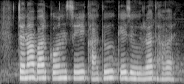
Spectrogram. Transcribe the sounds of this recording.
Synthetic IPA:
t͡ʃənaːbaɾkoːnsekʰaːt̪uked͡ʒəɾuɾət̪ɦɐʋa

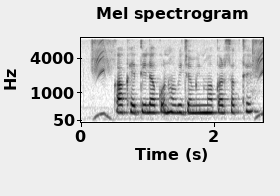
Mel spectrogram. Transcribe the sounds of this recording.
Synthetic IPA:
kakʰeːt̪ilakʊnɦõbʱid͡ʒəmiːnmãkəɾsək̚t̪ʰe

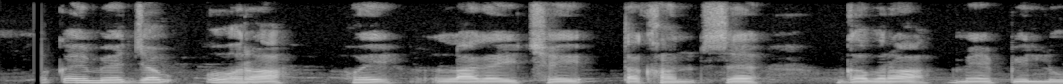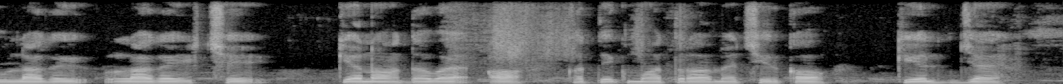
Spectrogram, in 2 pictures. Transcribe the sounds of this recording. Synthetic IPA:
əɾkəimẽd͡ʒəboɦɾa | hoilaɡəit͡ʃʰət̪əkʰənse | ɡəbɾamepilːulaɡəlaɡəit͡ʃʰə | kenad̪əbajakət̪ekmaːt̪ɾamet͡ʃʰɪɾkaokeːld͡ʒaːe

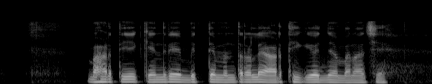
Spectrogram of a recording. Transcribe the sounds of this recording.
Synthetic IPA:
bʱaɾt̪ijekẽnd̪ɾiəbɪt̪ːjəmənt̪ɾaləjaːɾt̪ʰikjod͡ʒnabənat͡ʃʰe

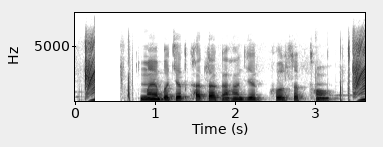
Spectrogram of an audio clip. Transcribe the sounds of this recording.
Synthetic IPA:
mɛ̃ːbət͡ʃət̪kʰaːt̪akəɦãːd͡ʒəɡkʰoːlsəkt̪ɦõː

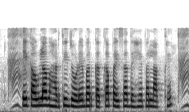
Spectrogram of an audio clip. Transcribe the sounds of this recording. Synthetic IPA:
eːkaulabʱaːɾt̪id͡ʒoːɽebəɾkət̪kapəɪsad̪eːɦepɐɾlaːɡ̚t̪eː

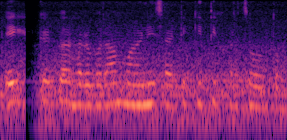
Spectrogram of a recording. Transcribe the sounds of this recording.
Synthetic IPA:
ekekekəɾɦəɾbʱəɾamːəɾɳisaʈiːkit̪iːkʰəɾt͡səɦot̪o

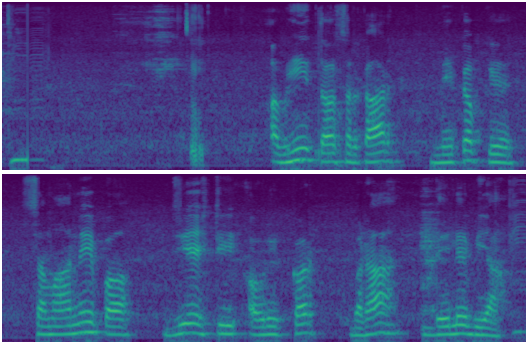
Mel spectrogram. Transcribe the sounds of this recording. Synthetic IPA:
əbʱĩt̪əsəɾkaːɾ | meːkəpke | səmaːnepə | d͡ʒiːeːsʈiɔːɽikːəɾ | bəɽ̤ad̪eːlebijaː

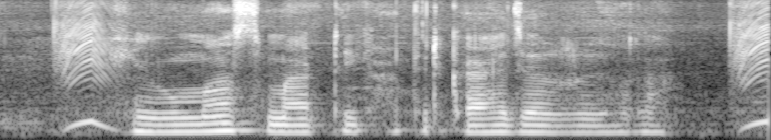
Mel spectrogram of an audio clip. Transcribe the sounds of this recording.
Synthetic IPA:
hʰiməsmaʈikʰat̪iɾkaɦed͡ʒəɾuɾiɦola

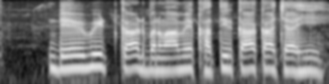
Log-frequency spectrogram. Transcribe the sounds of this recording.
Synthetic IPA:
ɖeːwɪɖ̚kaːɾɖbənʋaːwekʰaːt̪iɾkakat͡ʃaːɦieː

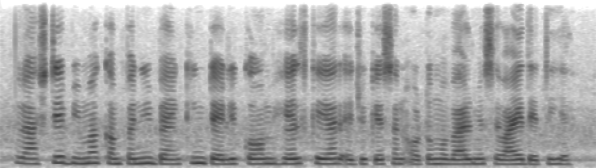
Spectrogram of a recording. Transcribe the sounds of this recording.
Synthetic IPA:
ɾaːʃʈɾijəbiːmakɐ̃mpənibɛ̃ːŋkɪ̃ŋɡʈeːlikɔːmɦelt̪ʰkeːəɾeːd͡ʒukeːʃənʔɔ̰ːʈomoːbaːɪlmẽsɪʋaːjd̪eːt̪iɦɛː

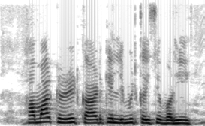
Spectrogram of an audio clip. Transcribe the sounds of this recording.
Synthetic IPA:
həmaɾkɾeɖiʈkaɾɖkelimiʈkəɪsebəɽ̤i

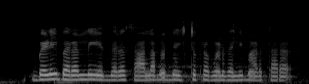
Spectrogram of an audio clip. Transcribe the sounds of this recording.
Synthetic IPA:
beɭibɐɾɐlːiend̪ɐɾesaːlɐmɐnːɐiʂʈupɾɐmaːɳɐd̪ɐlːimaːɽut̪ːaːɾe

